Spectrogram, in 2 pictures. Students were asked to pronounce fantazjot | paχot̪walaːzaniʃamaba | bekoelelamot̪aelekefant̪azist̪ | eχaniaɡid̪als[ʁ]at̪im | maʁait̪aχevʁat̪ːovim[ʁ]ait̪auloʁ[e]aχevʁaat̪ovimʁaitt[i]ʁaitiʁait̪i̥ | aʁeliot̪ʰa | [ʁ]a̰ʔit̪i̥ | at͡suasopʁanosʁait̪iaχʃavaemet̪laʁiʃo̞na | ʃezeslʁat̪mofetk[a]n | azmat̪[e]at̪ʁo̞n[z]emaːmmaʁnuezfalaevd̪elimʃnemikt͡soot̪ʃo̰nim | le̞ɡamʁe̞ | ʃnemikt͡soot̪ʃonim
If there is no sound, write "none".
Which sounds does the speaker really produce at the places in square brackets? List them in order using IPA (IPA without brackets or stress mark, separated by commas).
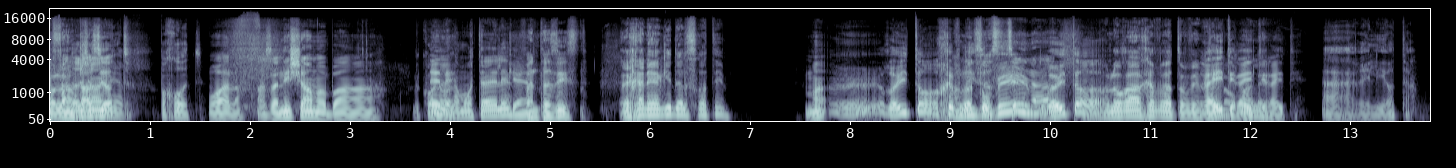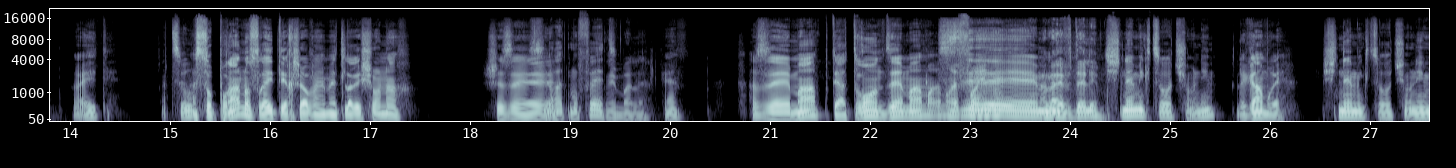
ʁ, ʁ, a, i, ʁ, e, e, z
